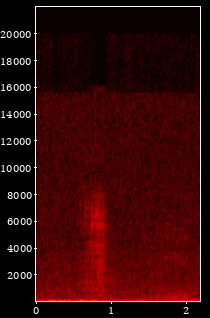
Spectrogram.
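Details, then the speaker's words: Pet beagle dog snoring near the owner during a recording. "I have a strange feeling right now you can hear her snoring that's that's not a person that's that's actually June bug"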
